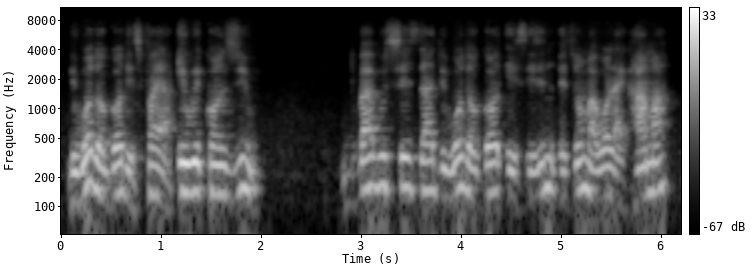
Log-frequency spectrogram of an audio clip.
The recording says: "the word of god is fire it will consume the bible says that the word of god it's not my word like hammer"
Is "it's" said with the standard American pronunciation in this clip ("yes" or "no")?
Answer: no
